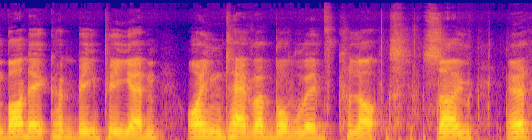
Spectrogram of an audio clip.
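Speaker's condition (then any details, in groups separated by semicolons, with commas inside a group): Ataxia; speech recently worse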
